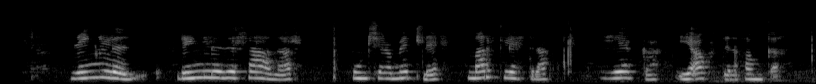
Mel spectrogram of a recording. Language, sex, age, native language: Icelandic, female, 11, Icelandic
